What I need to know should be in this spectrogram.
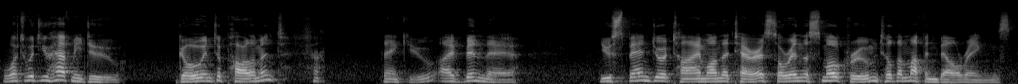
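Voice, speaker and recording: An actor playing a weary, lovelorn upper-class gentleman in a period audio drama, speaking with formal, wistful wryness. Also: mid-range voice, expressive, lightly acted. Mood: wry, world-weary. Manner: formal, wistful, wry, measured speech. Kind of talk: stage-style period radio drama acting.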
